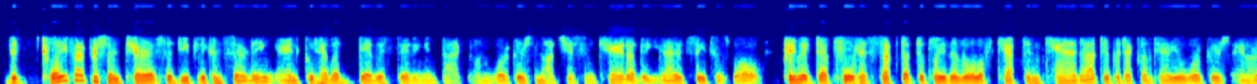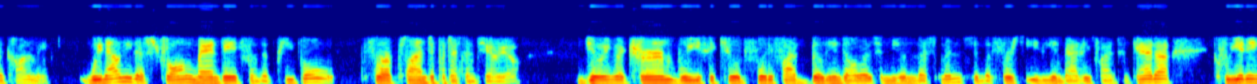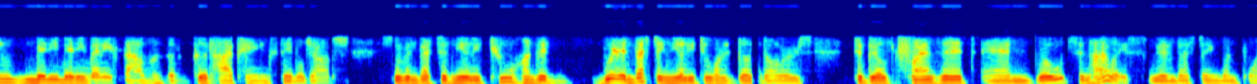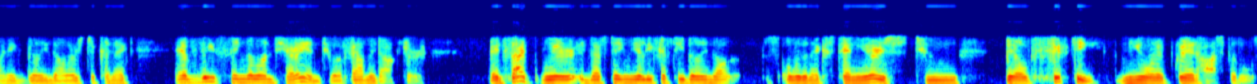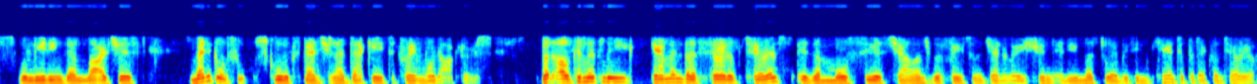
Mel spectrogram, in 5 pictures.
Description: He was available by phone for this interview.
Here’s our interview:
